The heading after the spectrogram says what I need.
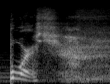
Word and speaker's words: borscht: Borscht. Okay. Borscht. I've always heard it. I don't think I've ever seen it spelled, so I had to make sure The that... T is silent.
